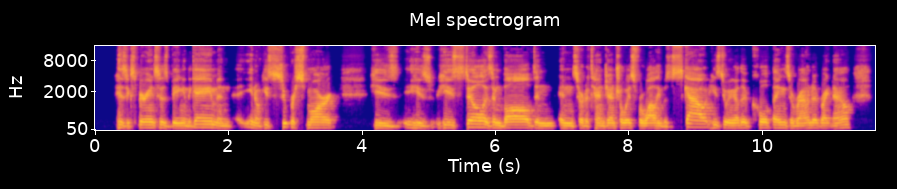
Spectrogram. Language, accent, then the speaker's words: English; Chicago, Illinois, United States; Well, I have very fond memories of watching baseball after school, like with all the day games.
